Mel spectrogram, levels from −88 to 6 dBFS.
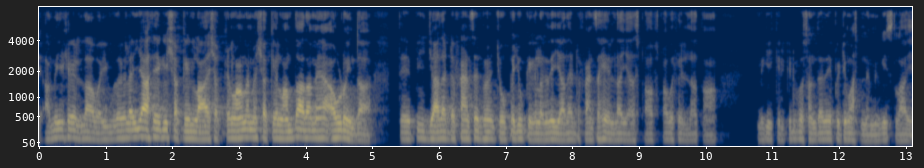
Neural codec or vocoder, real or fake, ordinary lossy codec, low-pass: none; real; none; 7.2 kHz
